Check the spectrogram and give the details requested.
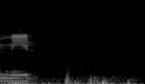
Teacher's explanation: চিকন র যেহেতু এর আগে জের আছে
